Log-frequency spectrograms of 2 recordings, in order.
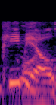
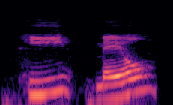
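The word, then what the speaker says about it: peameal: You're using pea male. Pea meal.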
